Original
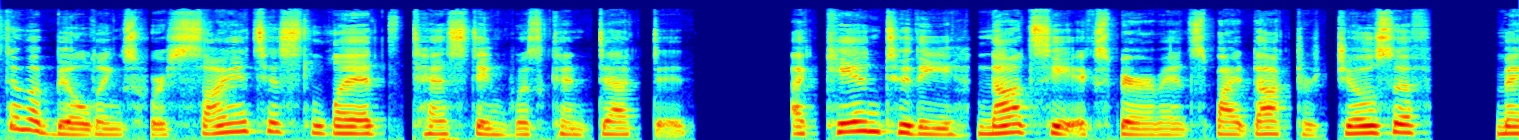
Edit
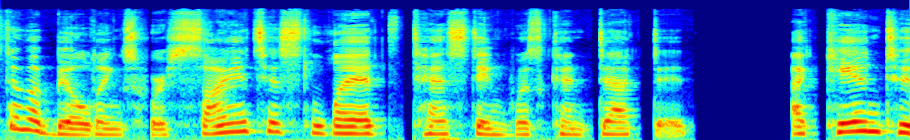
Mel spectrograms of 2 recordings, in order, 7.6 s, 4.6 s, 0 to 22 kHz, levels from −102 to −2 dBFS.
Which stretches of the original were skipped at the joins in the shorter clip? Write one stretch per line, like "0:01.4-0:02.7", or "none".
none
